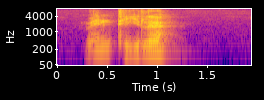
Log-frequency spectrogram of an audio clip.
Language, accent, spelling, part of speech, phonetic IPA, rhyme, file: German, Austria, Ventile, noun, [vɛnˈtiːlə], -iːlə, De-at-Ventile.ogg
- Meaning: nominative/accusative/genitive plural of Ventil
